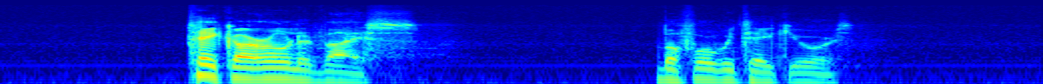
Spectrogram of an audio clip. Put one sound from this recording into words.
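A young man speaks softly and slowly into a microphone.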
